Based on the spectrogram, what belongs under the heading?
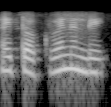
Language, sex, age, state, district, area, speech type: Telugu, female, 30-45, Andhra Pradesh, Vizianagaram, rural, conversation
